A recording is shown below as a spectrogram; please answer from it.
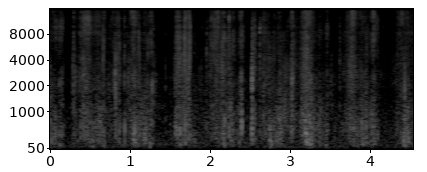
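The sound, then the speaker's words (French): Steady footsteps crunch over rough, gravelly ground outdoors on a plateau as a person walks with water canteens in hand to fetch water from a spring, a continuous walking rhythm with no voices. “Mes gourdes à la main, j'avance toujours plus loin sur le plateau.”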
